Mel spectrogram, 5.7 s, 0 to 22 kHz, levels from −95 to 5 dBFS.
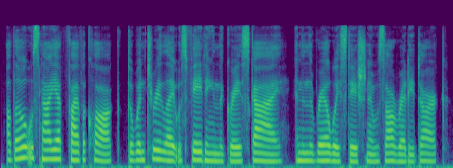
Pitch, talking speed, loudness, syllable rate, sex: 185 Hz, 265 wpm, -17 LUFS, 6.3 syllables/s, female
